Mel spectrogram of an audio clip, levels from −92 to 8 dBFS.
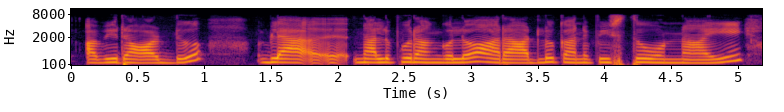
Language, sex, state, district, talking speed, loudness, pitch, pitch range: Telugu, female, Telangana, Mahabubabad, 105 wpm, -15 LUFS, 210 Hz, 200-220 Hz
